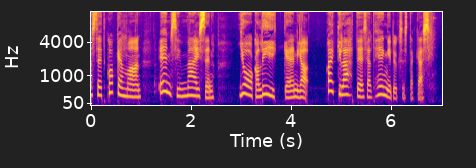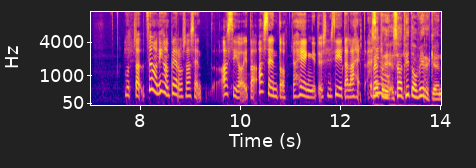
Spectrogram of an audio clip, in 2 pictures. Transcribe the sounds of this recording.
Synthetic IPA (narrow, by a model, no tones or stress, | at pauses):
sːeːt̪kokemɑːn | ensimːæisen | joːkɑliːkːeːnjɑ̰ | kɑikːilæht̪eːsiælt̪heŋːit̪yksest̪ækæ̰si̥ | mut̪ːɑseonihɑmpeɾusɑse | ɑsio̰it̪ɑ̰ʔɑsent̪ojɑɦeŋːit̪ysnisiːt̪ælæɦḛt̪æ̥ːpet̪risɑːt̪hit̪oʋirkeːn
